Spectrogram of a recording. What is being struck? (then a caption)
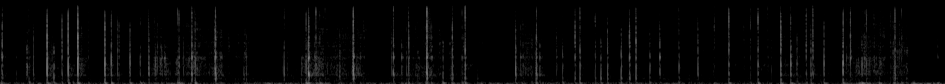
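Plastic pressed powder compact. Long red nails tap and scratch the clear lid and edges of a small, flat black plastic Maybelline Fit Me pressed powder compact held in the hands. Bright, dry clicks and crisp scratching rasps come in quick uneven bursts, each hit dying out almost instantly with little low end.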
